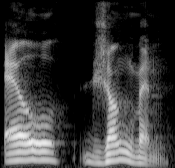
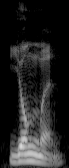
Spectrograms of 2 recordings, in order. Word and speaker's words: Ljungman: The L Jungman. The L Youngman. The Youngman. Youngman. The don't pronounce the The Jungman.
